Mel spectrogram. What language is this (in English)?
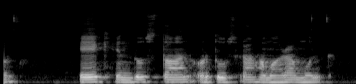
Urdu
